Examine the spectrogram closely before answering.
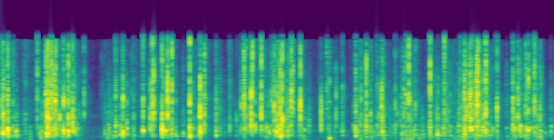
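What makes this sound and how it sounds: A small plastic foil Disney d-Licious figure blind bag is crumpled and rubbed with fingertips and long nails while held over a counter. It makes dense, bright crinkling and crackling that comes in bursts with brief quiet dips between handfuls.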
